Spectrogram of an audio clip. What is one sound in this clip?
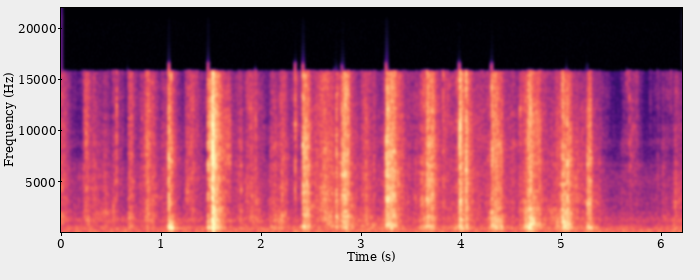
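Scissors snip through stiff, crackly material.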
